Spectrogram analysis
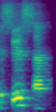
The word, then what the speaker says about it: César: la z ponía El ejemplo de mi nombre César para un niño que apenas está aprendiendo le cuesta trabajo al principio poner la y luego la s por qué Aquí tengo c si se pronuncia igual que este de acá si mejor utilizo la s en ambos casos Ah pero es que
